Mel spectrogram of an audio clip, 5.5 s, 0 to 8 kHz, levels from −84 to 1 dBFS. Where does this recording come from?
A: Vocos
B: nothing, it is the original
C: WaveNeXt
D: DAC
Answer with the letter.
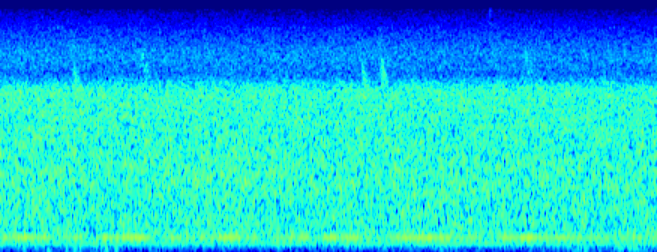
B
